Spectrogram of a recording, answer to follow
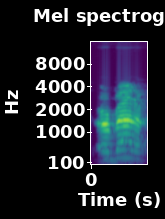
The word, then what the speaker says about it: Urbanovich: Okay, so the correct pronunciation is Urbanovich.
